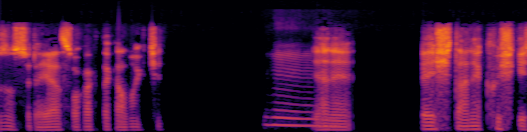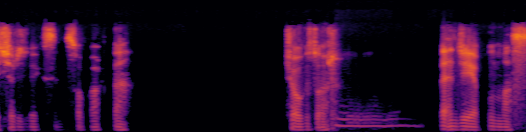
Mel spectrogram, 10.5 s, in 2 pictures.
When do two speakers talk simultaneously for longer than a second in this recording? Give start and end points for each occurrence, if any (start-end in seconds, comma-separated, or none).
none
